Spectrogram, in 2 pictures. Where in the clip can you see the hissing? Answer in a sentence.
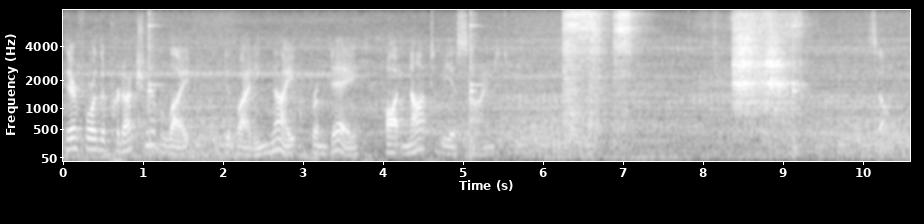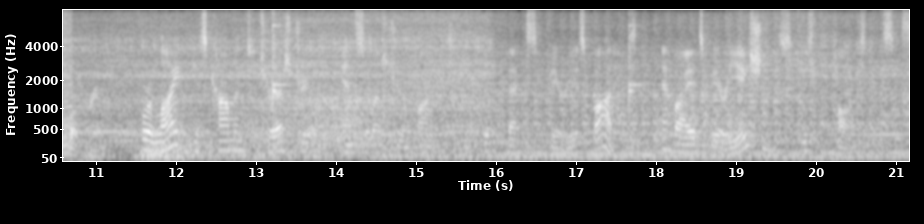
The hissing can be heard from 6.0 to 9.2 s.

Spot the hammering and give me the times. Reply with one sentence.
The hammering can be heard from 0.7 to 2.3 s, from 4.7 to 6.7 s, from 8.7 to 10.8 s, from 12.8 to 14.5 s and from 17.4 to 19.2 s.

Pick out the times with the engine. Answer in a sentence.
You can hear the engine from 0.0 to 21.1 s.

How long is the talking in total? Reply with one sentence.
You can hear the talking for 17 seconds altogether.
